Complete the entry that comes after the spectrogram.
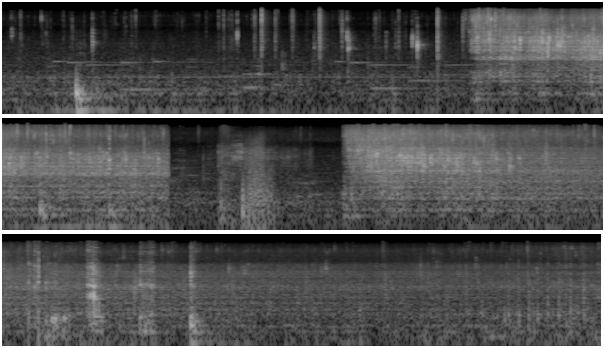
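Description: Cut breadfruit pieces frying in hot oil in a wok: scattered small pops and crackles, then a loud sizzle that starts suddenly about six seconds in. The sizzle stops briefly near ten seconds, comes back strongly and slowly eases as the pieces fry, with a few sharp clinks of the ladle against the wok.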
